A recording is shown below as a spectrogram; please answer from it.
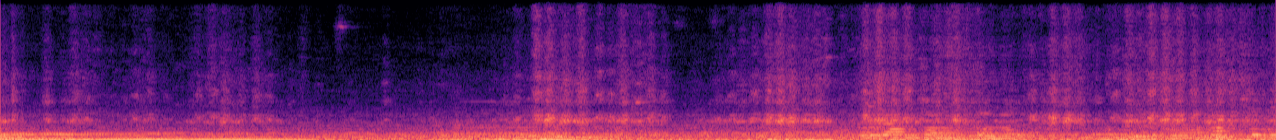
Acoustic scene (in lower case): bus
